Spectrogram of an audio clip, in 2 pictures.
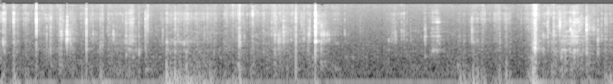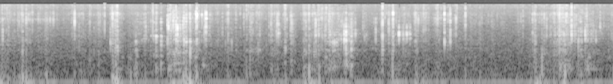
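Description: A utility knife blade carves a solid purple oval bar of soap, peeling thin slices from its surface. Soft, crisp scraping and crinkly shaving sounds come in short bursts, with sharper clicks where the blade bites in, over a steady low hum.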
